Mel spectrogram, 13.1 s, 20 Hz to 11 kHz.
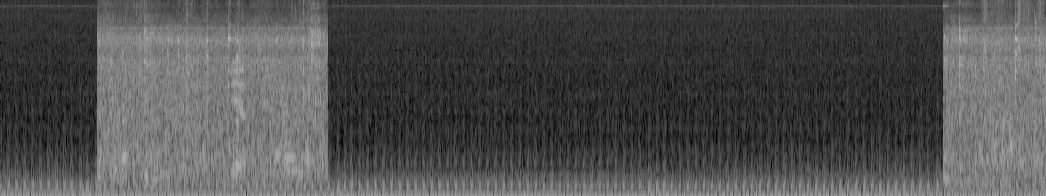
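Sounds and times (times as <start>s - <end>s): engine running: 1.2s - 4.1s, 11.8s - 13.0s.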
